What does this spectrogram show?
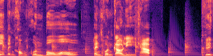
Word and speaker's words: BowWow: นี้ เป็น ของ คุณ โบโว เป็น คน เกาหลี ครับ คือ จริง ๆ มัน อ่าน ว่า โบ ว้า อ่ะ นะ ครับ แต่ ผม ขอ เรียก แนว ของ เขา ว่า โบโว หรือ โบโว แล้วะ กัน เพราะ ว่า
